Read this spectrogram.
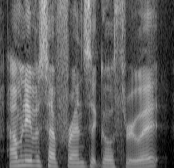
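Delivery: usual speaking voice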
